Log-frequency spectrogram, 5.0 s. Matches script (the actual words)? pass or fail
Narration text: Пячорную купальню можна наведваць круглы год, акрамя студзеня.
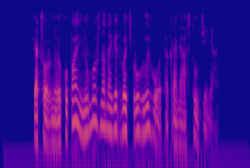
pass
